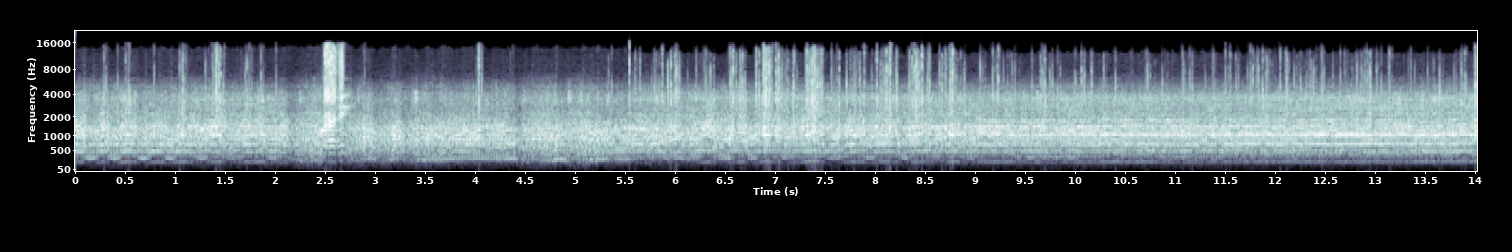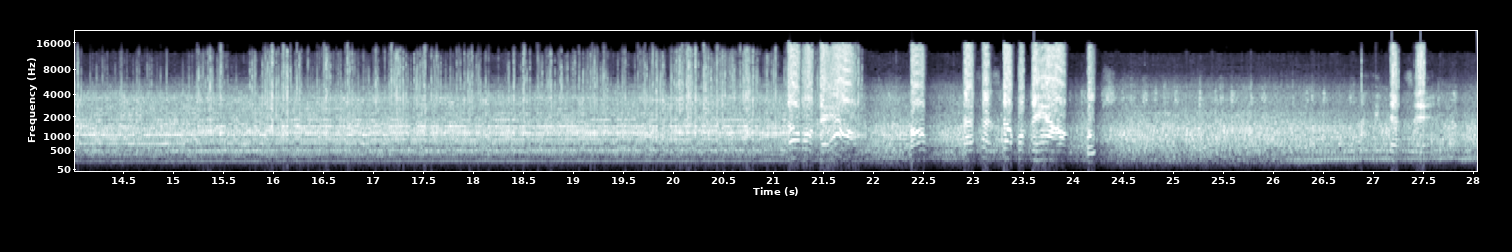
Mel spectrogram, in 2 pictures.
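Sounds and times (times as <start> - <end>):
vehicle engine running hard: 0.0 - 28.0
vehicle rattling over rocks: 0.0 - 28.0.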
